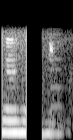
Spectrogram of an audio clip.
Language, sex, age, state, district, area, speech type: Bengali, female, 18-30, West Bengal, Malda, urban, conversation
